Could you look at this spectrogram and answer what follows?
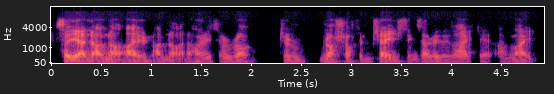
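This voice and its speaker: A man's voice: mid-range voice, steady tone, quick pace, a little mellow, no echo. Hesitant man in dull, dry audio. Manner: hesitant, self-correcting, tentative. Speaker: theatre translator. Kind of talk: casual post-show panel discussion.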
